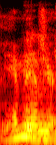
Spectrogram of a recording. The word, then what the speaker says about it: Imgur: It's Imager, Imgur.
